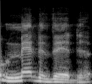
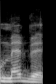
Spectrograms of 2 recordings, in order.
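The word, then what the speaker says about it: Medved: Nico Medvid. There you go. I always leave out the D. Nikico Medvid.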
